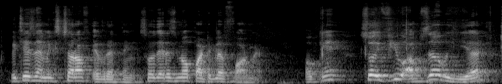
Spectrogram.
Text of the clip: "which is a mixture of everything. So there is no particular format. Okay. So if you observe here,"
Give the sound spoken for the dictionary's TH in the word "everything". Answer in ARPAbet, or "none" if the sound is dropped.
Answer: T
